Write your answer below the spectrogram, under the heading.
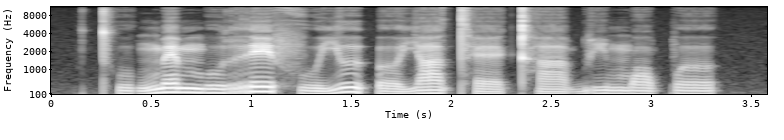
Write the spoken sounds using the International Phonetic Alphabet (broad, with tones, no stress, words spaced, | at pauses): tʰu˩ŋ͡mɛ˥ mu˧re˥fu˩jɯ˥ ʔɤ˩ja˧ tʰɛ˩kʰa˩ bi˧mɔ˧pɤ˧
